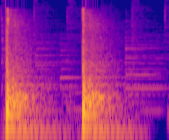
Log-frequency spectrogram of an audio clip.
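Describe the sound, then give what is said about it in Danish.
Two heavy wooden thuds as a guard strikes a large staff hard against the floor twice, spaced under a second apart, each with a short resonant ring that fades. No voices. “Og med det samme så banker vagten med en stor stav ned i gulvet to gange meget hårdt og åbner døren til gildesalen.”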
